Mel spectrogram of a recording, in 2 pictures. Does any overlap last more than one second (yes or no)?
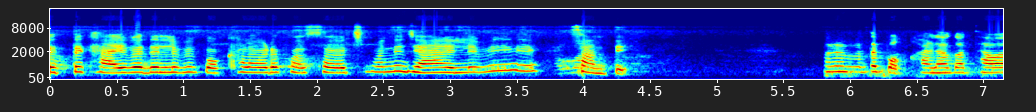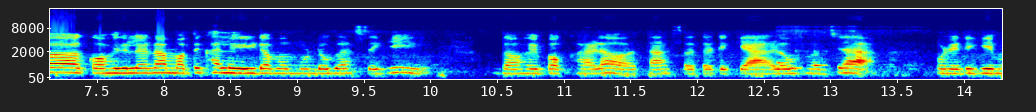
no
